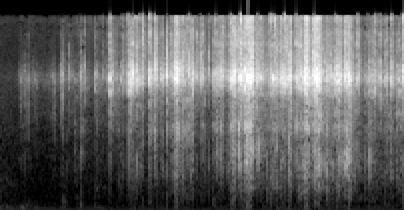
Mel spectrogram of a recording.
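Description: Foil wrapper of a trading-card pack being torn open and crinkled in the hands: a dense, high crackle that starts faintly and grows louder about a second in.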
